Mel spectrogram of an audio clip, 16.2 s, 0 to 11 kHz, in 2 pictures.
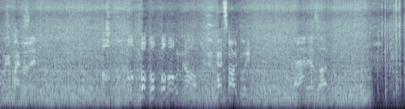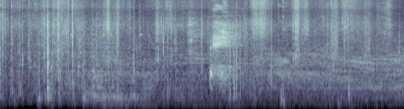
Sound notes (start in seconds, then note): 2.0 chuckles; 12.0 wincing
